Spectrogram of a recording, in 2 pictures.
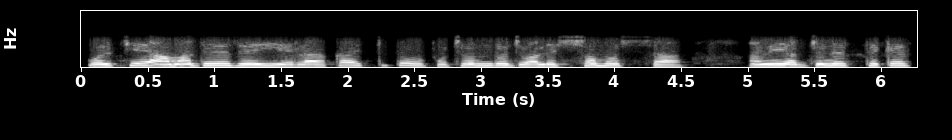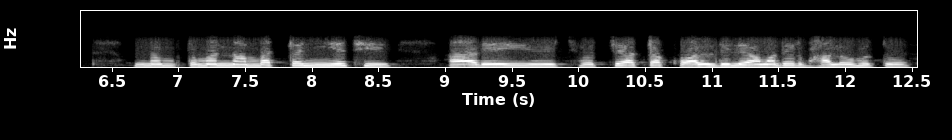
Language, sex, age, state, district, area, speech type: Bengali, female, 30-45, West Bengal, Darjeeling, urban, conversation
